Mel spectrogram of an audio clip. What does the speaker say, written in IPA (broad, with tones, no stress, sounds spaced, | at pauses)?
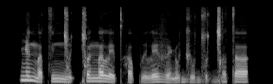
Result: ɳ i˥ n̪ ɐ˩ t͡s i˦ ŋ͡ǀ ʉ˨ ǀ ɵ˥ n ɐ˥ l e˩ t̪ʰ ɐ˨ p ɨ˩ l e˦ v e˩ ɳ u˦ d͡ʒ u˨ d͡z o˨ ɡ͡ǀ ɐ˥ t ɐ˦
